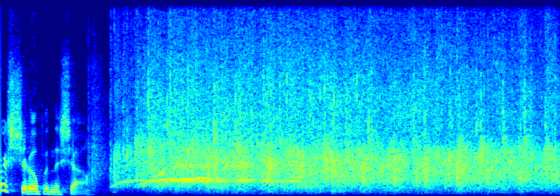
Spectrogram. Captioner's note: audience applauding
